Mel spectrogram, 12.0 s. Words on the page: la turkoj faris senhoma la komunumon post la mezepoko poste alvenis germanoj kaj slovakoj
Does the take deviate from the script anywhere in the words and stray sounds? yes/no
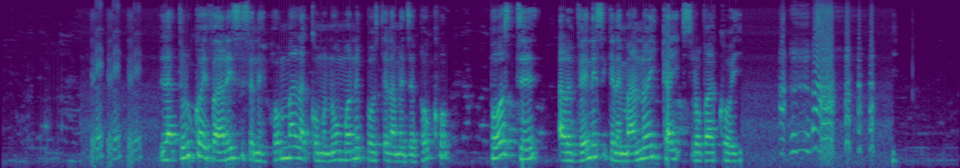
yes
